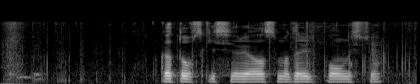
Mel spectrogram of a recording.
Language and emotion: Russian, neutral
